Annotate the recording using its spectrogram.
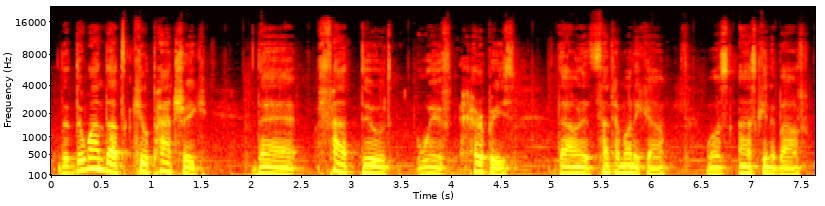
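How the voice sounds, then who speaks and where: A man's voice: mid-range voice, dark tone. A man doing in-character gameplay commentary, thinking aloud in a nonchalant, rambling way with casual swearing. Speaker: let's player.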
